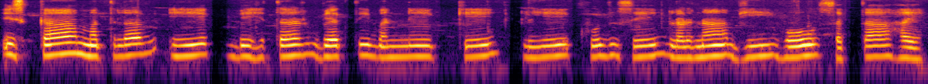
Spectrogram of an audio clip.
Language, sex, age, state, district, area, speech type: Hindi, female, 60+, Uttar Pradesh, Hardoi, rural, read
